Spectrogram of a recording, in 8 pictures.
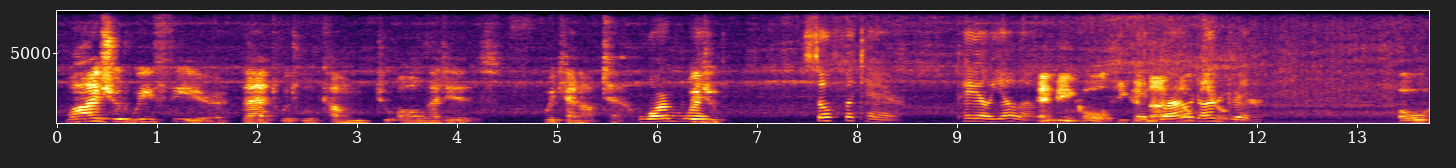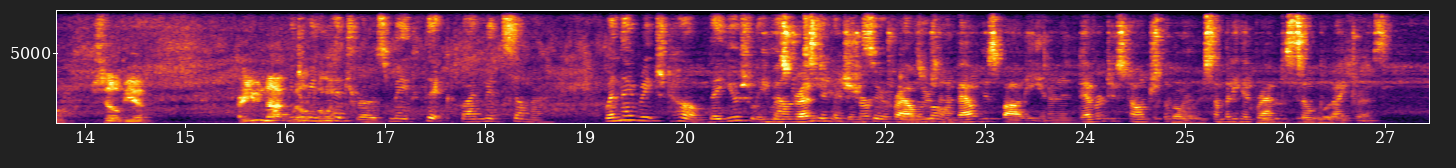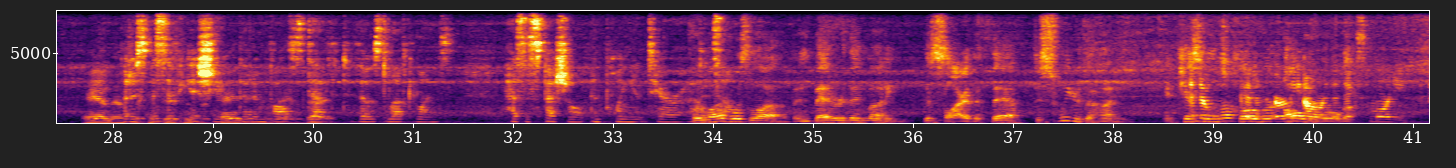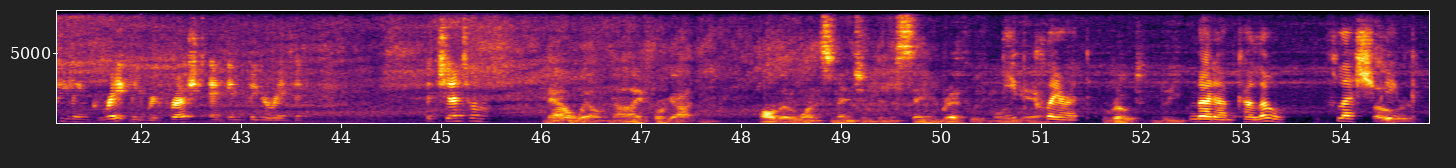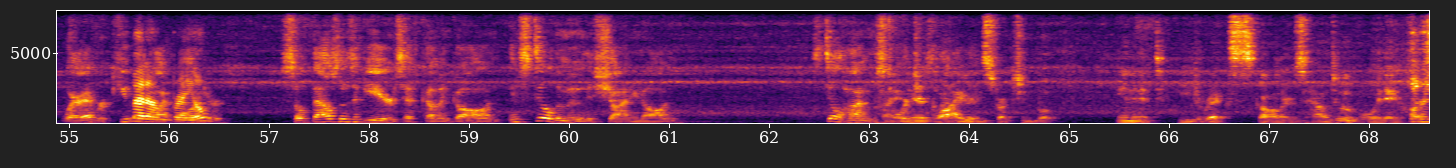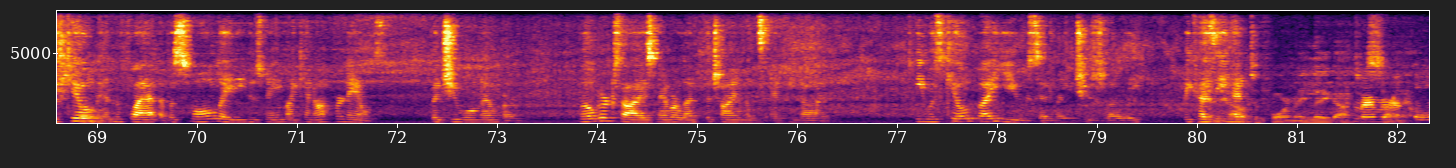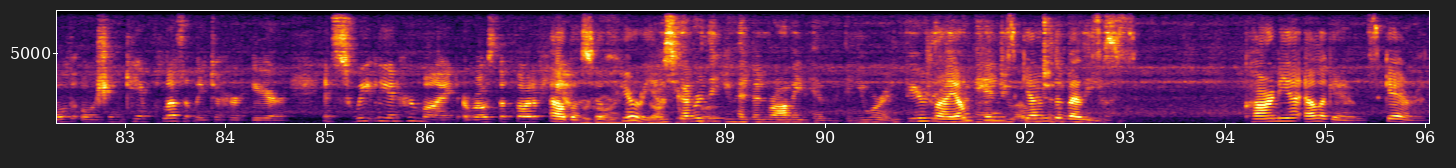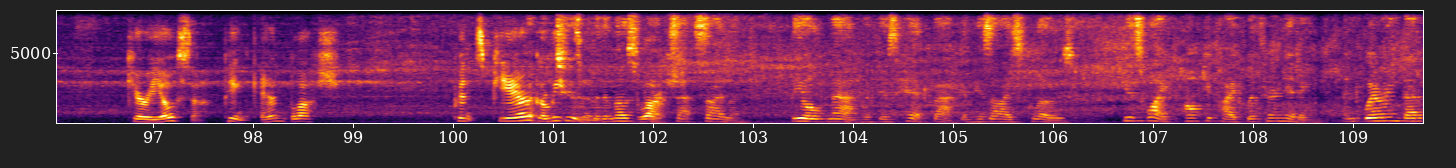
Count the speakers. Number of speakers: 10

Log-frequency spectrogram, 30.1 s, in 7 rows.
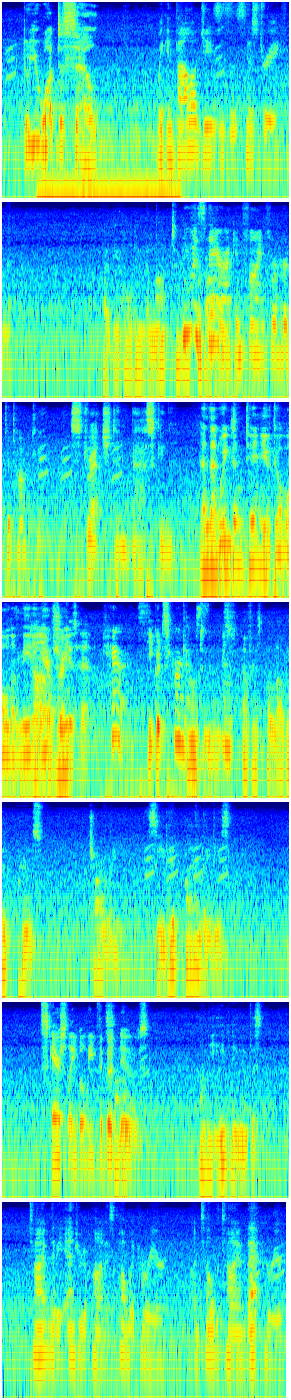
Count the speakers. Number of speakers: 7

